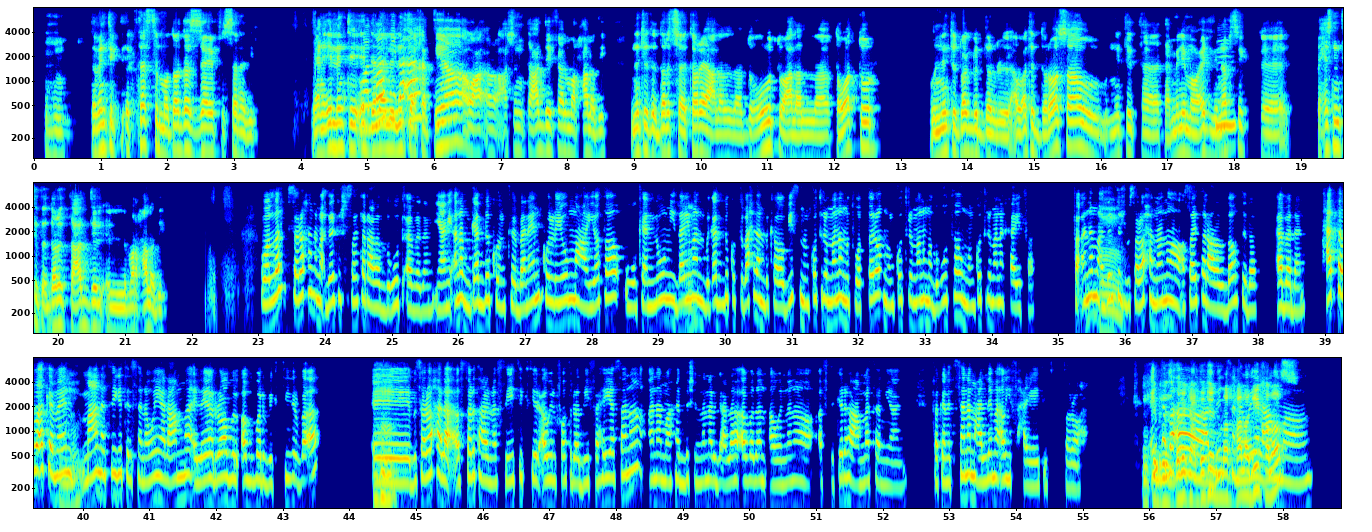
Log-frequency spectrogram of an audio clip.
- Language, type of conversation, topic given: Arabic, unstructured, هل بتعتقد إن الضغط على الطلبة بيأثر على مستقبلهم؟
- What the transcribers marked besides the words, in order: other background noise; tapping; laughing while speaking: "اهم"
